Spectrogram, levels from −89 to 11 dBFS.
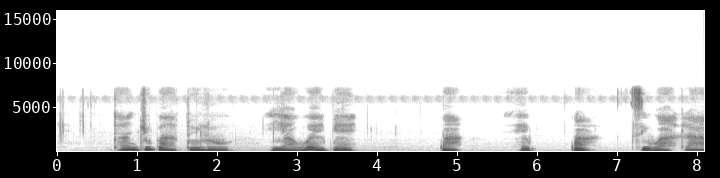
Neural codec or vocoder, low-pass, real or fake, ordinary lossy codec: none; 7.2 kHz; real; none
